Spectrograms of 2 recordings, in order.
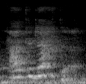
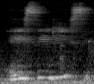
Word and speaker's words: AC/DC: And he said, well, if you sound it out, Akadaka. Can I be the first to tell you that you are the only country sounding out AC/DC phonetically?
